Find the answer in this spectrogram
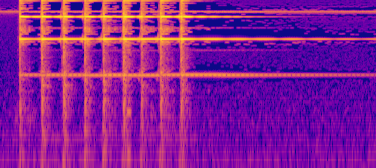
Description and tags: service bell multi
The sound of a desktop service bell hit or rung once mostly for attention, or service. Sometimes this bell, or sound is used as a times up sound for contests, or to end a competition, or match.
bell, desktop-service-bell, multi-rings, noise, ring, service-bell, sound, times-up-bell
